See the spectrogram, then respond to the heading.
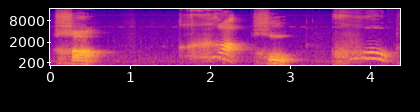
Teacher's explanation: The kha is almost from the same place of the ghain, but it is a little bit closer to the lips, and we don't touch the uvula as much as we do in the ghain. So again, the root of the tongue will touch the uvula or the soft palate like this. · And we find that there's a breath comes with the kha, unlike the ghain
